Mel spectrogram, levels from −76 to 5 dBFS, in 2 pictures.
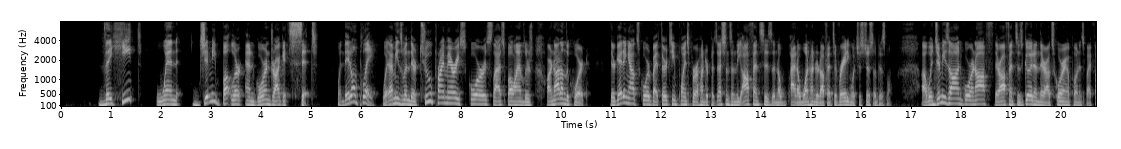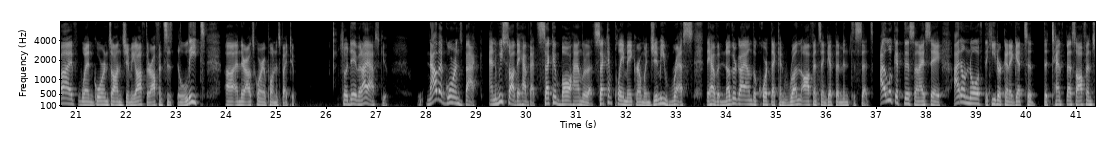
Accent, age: American, 20-39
